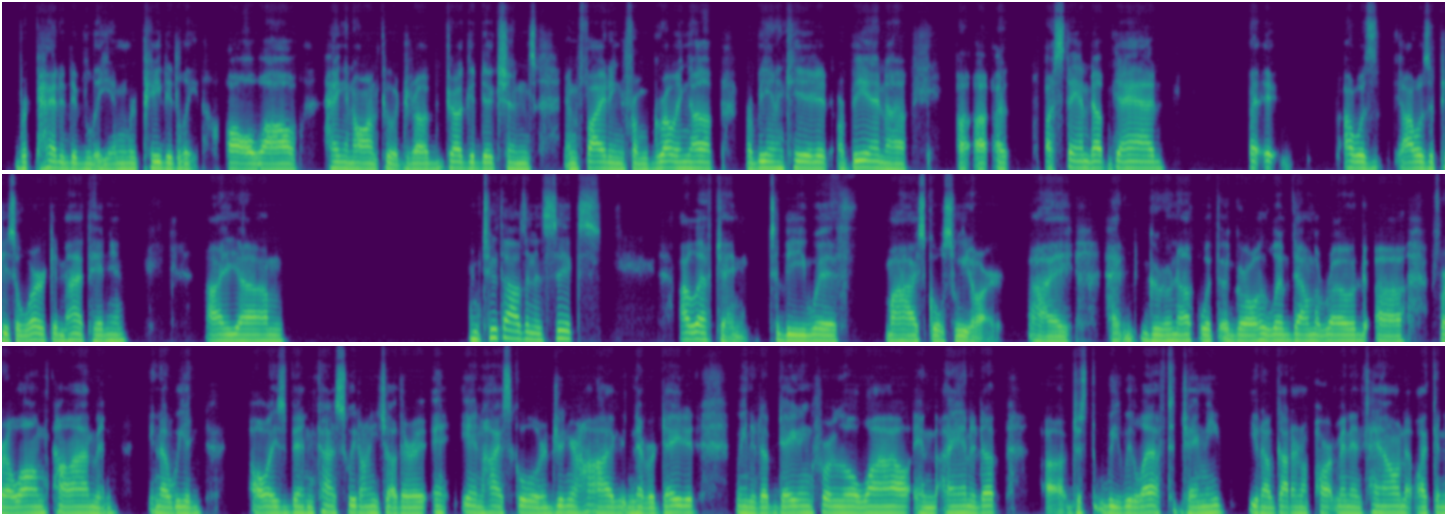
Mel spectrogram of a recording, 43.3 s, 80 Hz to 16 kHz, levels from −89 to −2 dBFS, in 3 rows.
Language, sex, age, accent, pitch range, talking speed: English, male, 50-69, American, 120-135 Hz, 175 wpm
